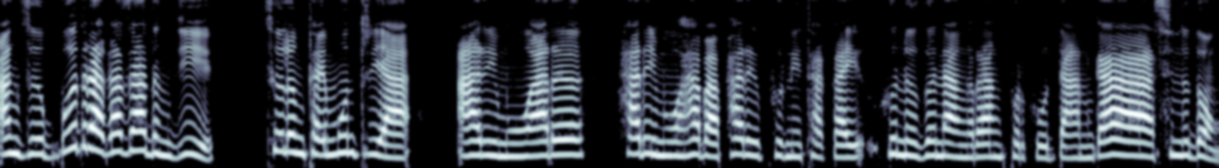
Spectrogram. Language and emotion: Bodo, angry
